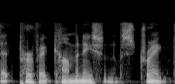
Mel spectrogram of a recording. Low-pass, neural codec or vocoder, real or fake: 7.2 kHz; none; real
